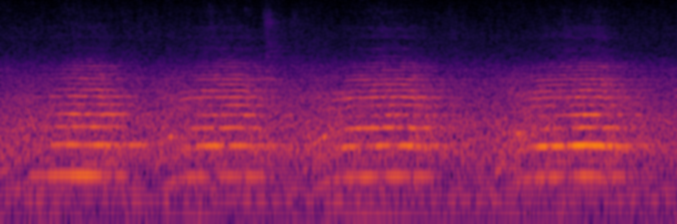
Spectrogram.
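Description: Dairy cows on a large farm low repeatedly at milking time, four long drawn-out moos in slow succession, loud and close with no one talking.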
